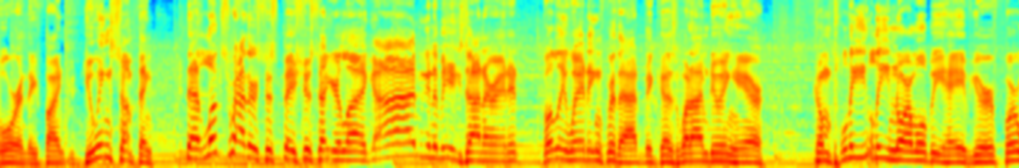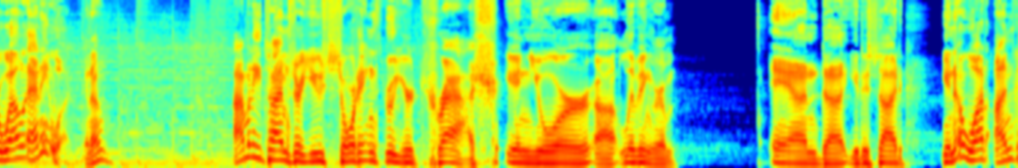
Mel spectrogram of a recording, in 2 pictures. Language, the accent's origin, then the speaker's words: English; Wisconsin, United States; I'm from Wisconsin. It gets very cold in winter.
